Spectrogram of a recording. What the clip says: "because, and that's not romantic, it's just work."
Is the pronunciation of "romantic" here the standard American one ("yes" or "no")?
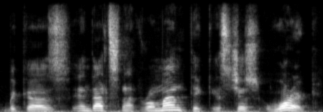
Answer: yes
